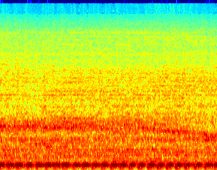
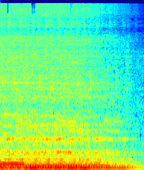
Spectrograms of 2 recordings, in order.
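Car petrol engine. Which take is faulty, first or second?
first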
